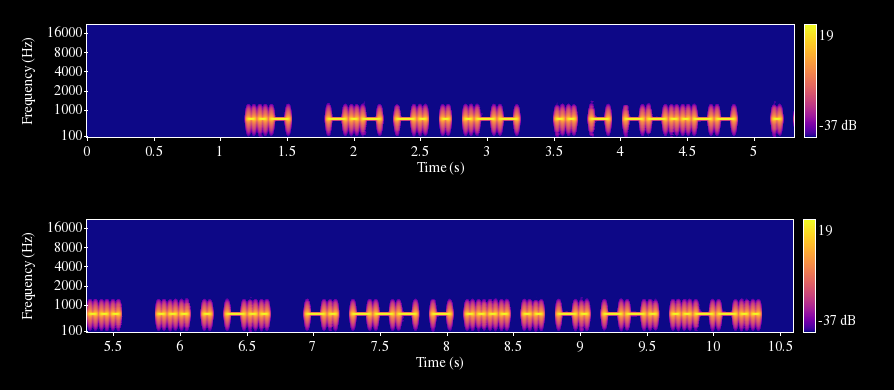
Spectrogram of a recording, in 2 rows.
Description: Morse code, heard as a keyed tone, about 28 wpm, 700 Hz. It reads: U KNEW IT, ES SED NOTHING?
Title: Sentences from Top 500 Words and Abbreviations 28wpm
